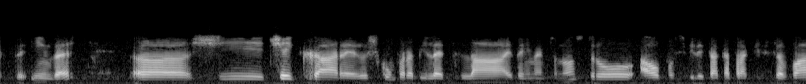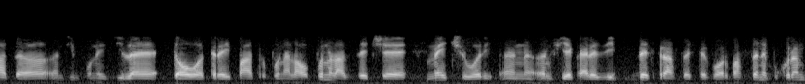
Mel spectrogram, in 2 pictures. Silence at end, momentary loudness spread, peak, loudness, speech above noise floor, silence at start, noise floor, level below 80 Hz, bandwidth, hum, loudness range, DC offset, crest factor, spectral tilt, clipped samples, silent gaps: 0 s; 11 LU; -4 dBFS; -19 LUFS; 30 dB; 0.15 s; -49 dBFS; -60 dBFS; 4.3 kHz; none; 2 LU; under 0.1%; 16 dB; -5 dB/octave; under 0.1%; none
